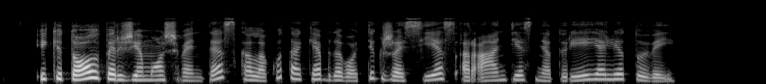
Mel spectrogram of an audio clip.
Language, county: Lithuanian, Alytus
